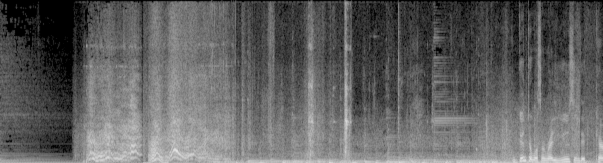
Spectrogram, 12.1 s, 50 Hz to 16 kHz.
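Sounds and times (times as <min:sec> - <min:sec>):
tent zipper being pulled: 0:01.5 - 0:07.0.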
